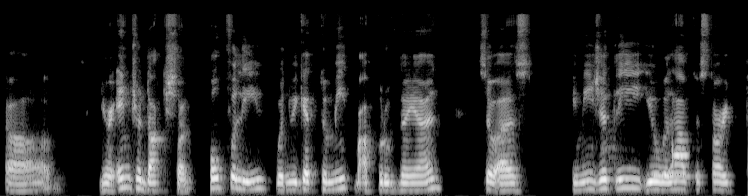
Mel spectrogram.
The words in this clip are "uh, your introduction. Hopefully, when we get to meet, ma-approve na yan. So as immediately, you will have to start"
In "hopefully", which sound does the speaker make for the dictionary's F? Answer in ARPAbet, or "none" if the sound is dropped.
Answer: F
